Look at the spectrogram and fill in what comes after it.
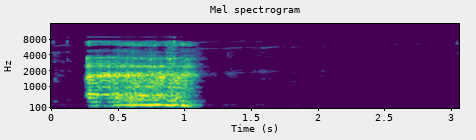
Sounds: Throat clearing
